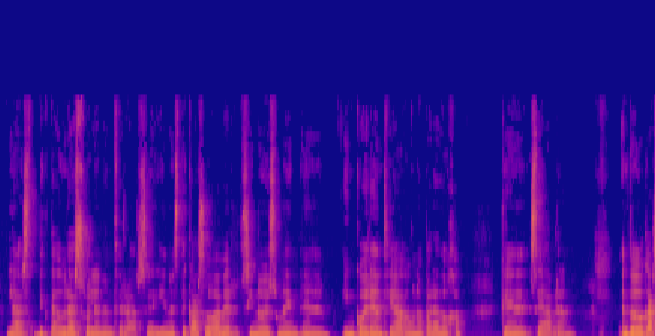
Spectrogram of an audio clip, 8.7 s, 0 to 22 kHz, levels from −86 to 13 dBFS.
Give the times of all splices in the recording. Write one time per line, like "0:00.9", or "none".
none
